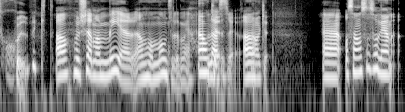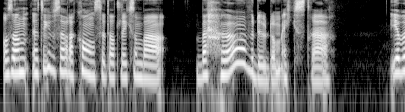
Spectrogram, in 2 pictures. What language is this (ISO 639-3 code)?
swe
